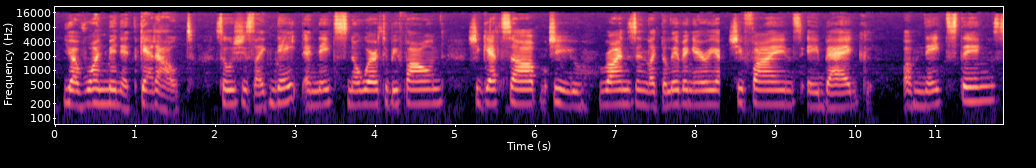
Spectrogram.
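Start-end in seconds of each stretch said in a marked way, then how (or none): 0.1-1.7 eerie, creepy, mechanical robotic voice. Retelling a spooky phone call in a story, creepy robotic voice. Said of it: "in this creepy robotic voice".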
